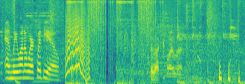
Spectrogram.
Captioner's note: reverse sound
